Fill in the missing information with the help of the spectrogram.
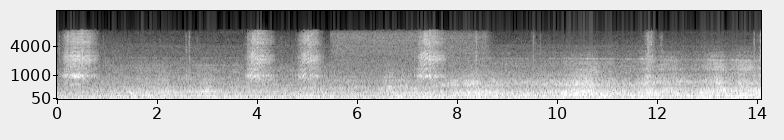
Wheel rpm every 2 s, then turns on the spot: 30, 0, 20, 10, 0, 0, 0.
none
